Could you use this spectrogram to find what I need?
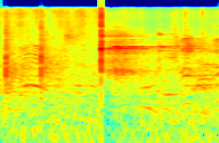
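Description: A metal baseball bat cracks sharply against a ball.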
